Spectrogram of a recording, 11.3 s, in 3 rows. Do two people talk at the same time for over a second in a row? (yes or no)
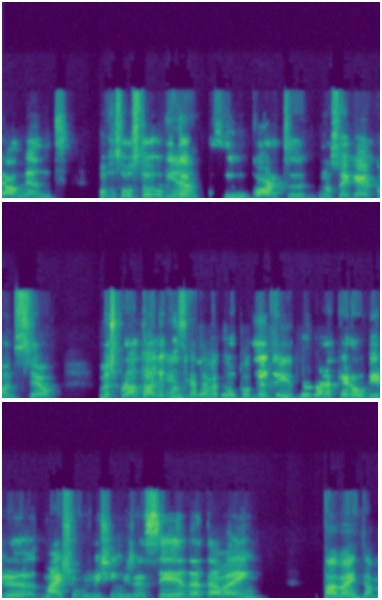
yes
